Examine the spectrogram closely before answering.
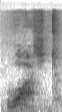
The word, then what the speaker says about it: washed: Washed. Washed. All right. So we have sh sound at the end. Wash. And then ED sound would be t.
